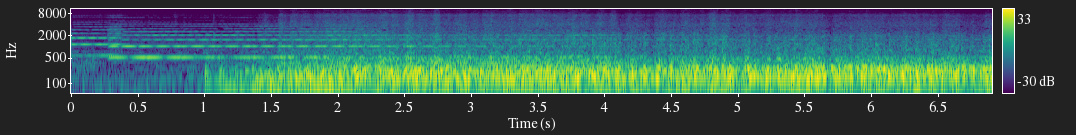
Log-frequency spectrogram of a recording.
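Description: Marching drums pound in a fast, loud rhythm.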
